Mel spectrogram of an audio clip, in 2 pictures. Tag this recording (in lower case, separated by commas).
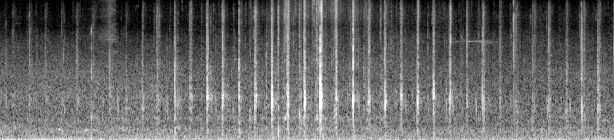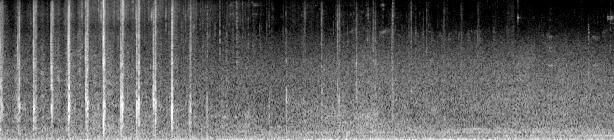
animal, livestock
